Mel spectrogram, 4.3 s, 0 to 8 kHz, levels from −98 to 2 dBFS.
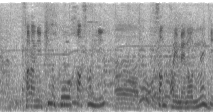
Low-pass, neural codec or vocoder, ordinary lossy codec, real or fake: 7.2 kHz; none; AAC, 32 kbps; real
